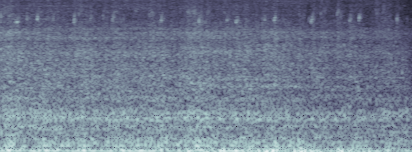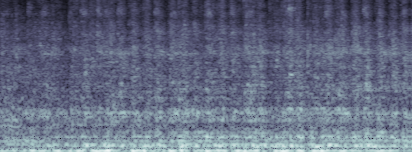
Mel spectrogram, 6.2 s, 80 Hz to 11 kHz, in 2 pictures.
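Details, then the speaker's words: Truck V8 at first start-up after a misfire caused by a bad injector was fixed. No check engine light, oil pressure good. Deep, even, lopey idle burble with no skipped beats. Runs strong and smooth. "[Applause] like i said it sounds pretty good pretty mean it pulls pretty good"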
